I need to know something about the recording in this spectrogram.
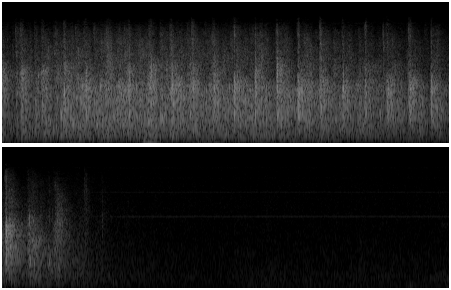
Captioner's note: applause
